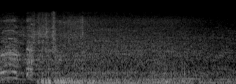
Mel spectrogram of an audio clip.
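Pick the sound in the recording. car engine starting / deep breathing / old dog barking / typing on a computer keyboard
car engine starting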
